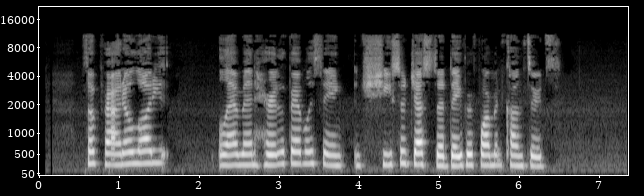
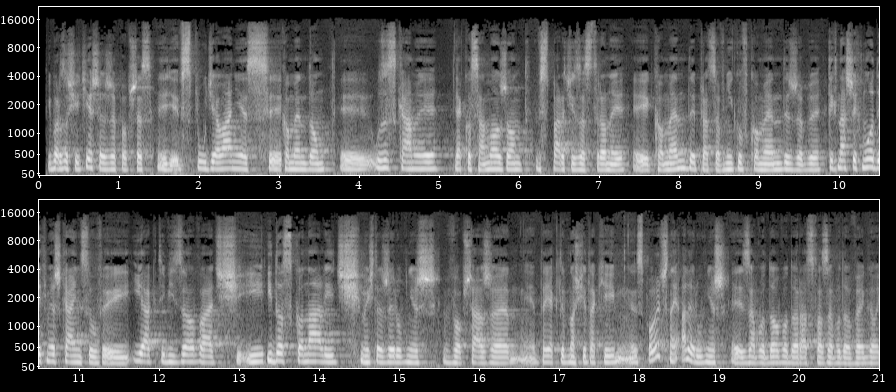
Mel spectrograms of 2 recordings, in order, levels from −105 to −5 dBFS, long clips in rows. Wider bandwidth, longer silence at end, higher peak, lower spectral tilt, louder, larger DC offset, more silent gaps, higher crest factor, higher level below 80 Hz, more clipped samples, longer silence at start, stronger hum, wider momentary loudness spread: second, 11.5 kHz vs 15.5 kHz; first, 1.05 s vs 0 s; about the same, -6 dBFS vs -8 dBFS; about the same, -4 dB/octave vs -5 dB/octave; about the same, -23 LUFS vs -21 LUFS; neither; neither; first, 18 dB vs 12 dB; second, -76 dBFS vs -52 dBFS; neither; first, 0.6 s vs 0.1 s; neither; first, 11 LU vs 3 LU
